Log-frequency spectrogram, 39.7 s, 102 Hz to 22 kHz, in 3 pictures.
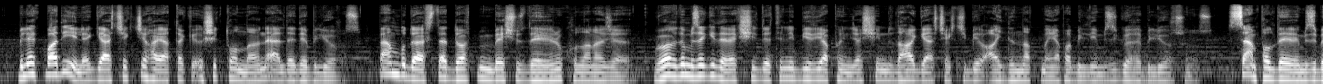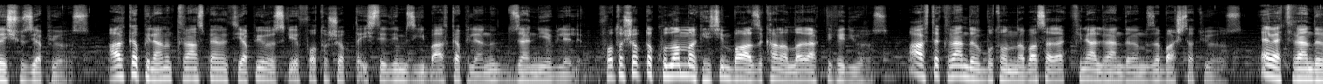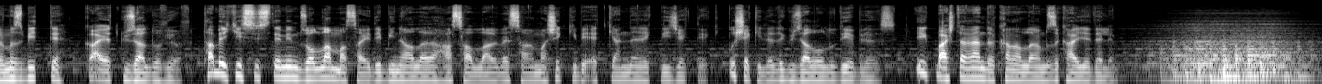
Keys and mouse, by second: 2.2-3.1 drag, 3.4-5.1 drag, 5.1 KP_0, 6.4-7.0 drag, 8.0-9.1 drag, 12.3-14.2 drag, 14.3 click, 16.3-19.1 drag, 19.6 click, 20.0 click, 20.3 click, 21.1 click, 21.6 click, 23.6-24.6 drag, 27.1 middle click, 27.8 middle click, 28.8 ctrl+space, 29.9 click, 30.7-31.7 middle drag, 32.1 middle click.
